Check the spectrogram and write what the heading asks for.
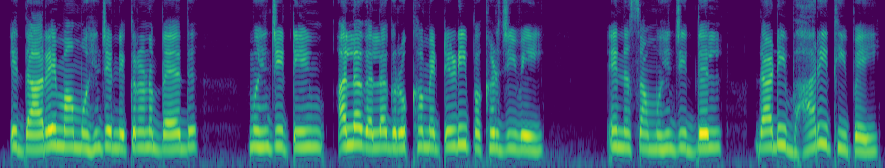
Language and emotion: Sindhi, sad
